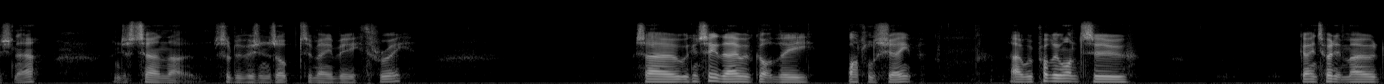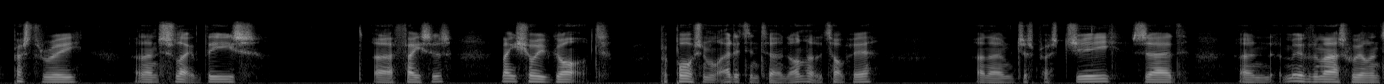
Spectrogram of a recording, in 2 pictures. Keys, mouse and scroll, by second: 2.5 click, 4.8 middle click, 7.4 ctrl+middle click, 7.7 shift+middle click, 8.2 middle click, 9.4 ctrl+middle click, 9.7 shift+middle click, 10.0 middle click, 10.4 ctrl+middle click, 10.9 Tab, 11.6 ctrl+middle click, 11.9 shift+middle click, 13.5 3, 14.3 click, 14.9 shift+click, 16.2 middle click, 17.4 middle click, 23.8 middle click, 24.8 g.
